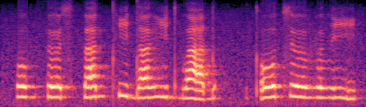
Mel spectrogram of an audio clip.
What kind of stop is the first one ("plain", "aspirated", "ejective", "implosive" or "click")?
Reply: plain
